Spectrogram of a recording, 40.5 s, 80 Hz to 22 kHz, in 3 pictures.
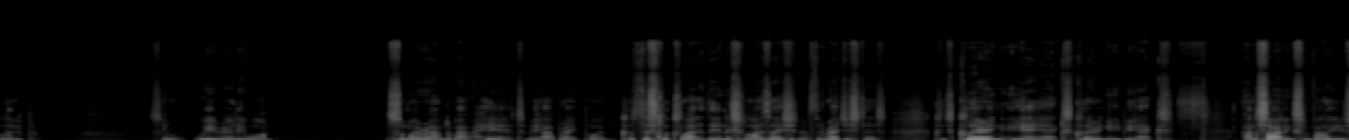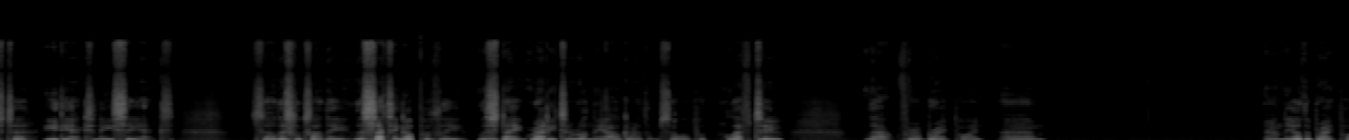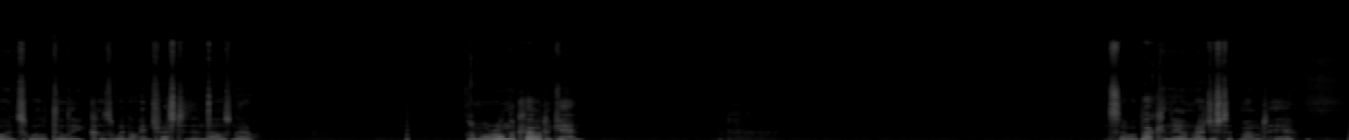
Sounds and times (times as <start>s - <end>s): Speech: 0.0s - 0.4s, 1.5s - 2.8s, 3.9s - 11.8s, 12.4s - 15.3s, 16.0s - 21.4s, 22.2s - 24.0s, 26.1s - 29.6s, 31.6s - 32.8s, 38.0s - 40.0s.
